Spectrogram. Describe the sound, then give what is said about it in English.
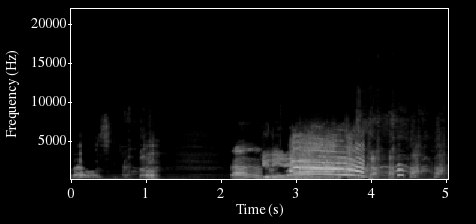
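A voice imitates the shriek of a creature in a swamp after vials of acid are thrown in: a loud, warbling, rising screech lasting about two seconds, shrill and animal-like, framed by brief mumbling talk before and after. “After a moment, though, you do hear a hideous scream, and then some green acid gelatin bubbles up from where that creature was.”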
